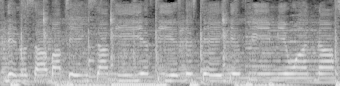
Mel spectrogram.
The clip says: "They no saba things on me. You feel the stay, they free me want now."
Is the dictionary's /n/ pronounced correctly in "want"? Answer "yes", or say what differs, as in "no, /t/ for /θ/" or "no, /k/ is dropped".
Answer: no, /n/ is dropped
